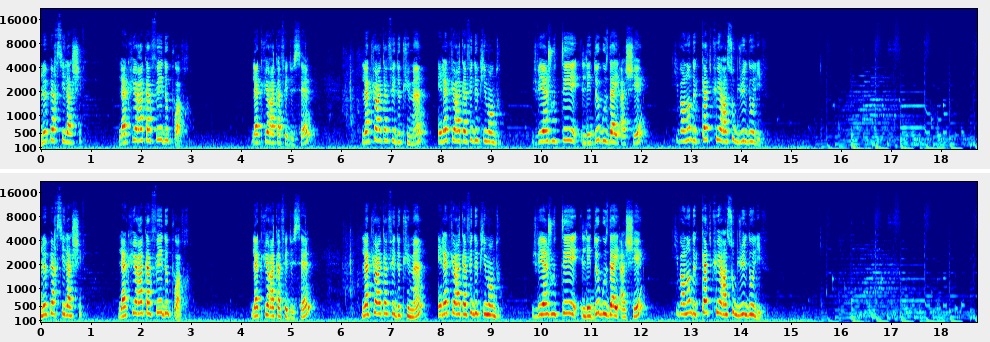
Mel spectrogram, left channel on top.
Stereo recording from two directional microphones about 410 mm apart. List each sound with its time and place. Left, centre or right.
0.0 s speech: centre
4.2 s speech: centre
15.9 s music: centre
